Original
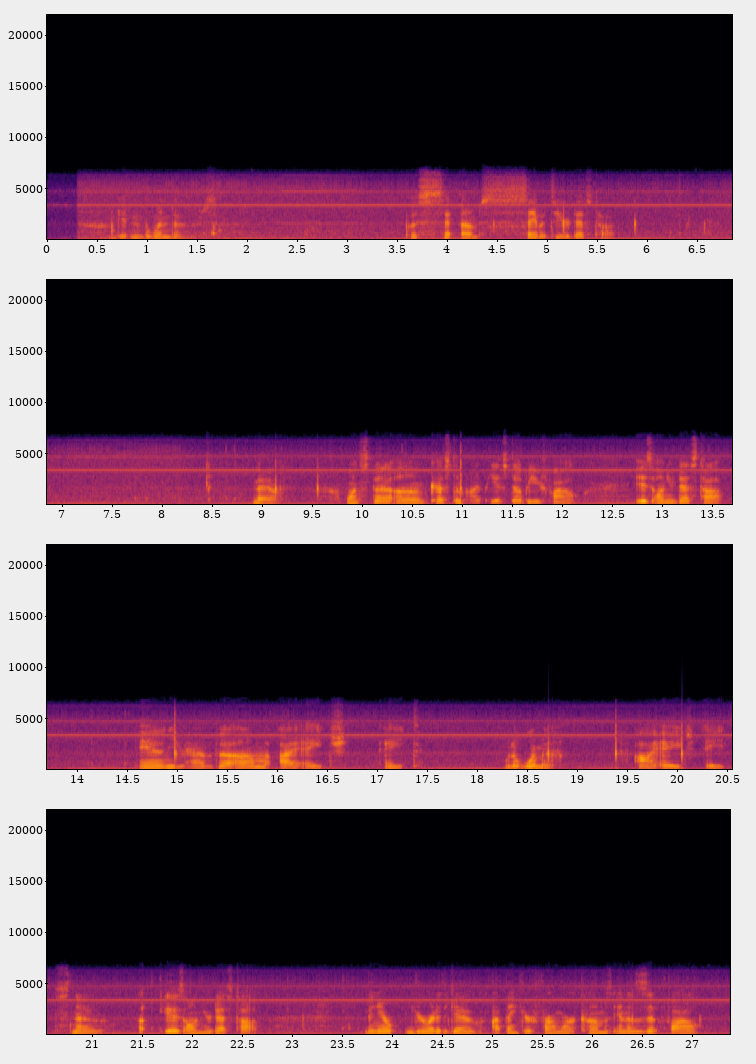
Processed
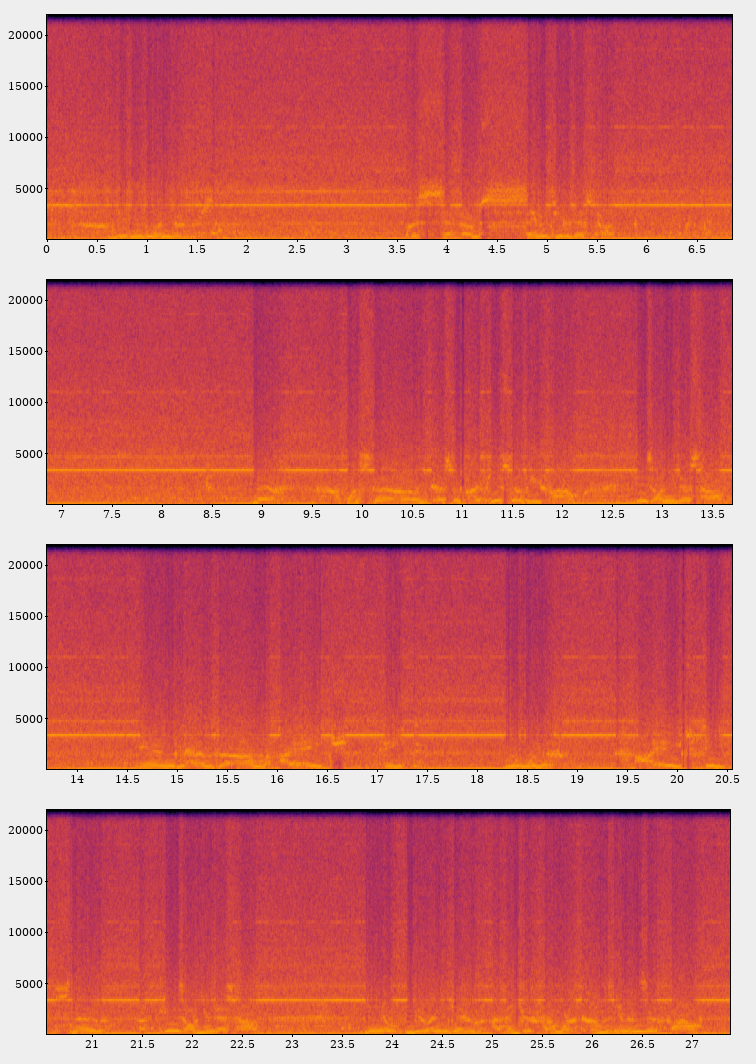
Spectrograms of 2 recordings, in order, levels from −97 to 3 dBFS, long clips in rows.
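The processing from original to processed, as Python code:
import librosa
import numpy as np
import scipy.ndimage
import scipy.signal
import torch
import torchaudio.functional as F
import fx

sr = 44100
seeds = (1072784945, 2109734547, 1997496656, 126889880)

y = np.sign(x) * np.sqrt(np.mean(np.square(x)))
y = y * 10.0 ** (8.5 / 20.0)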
